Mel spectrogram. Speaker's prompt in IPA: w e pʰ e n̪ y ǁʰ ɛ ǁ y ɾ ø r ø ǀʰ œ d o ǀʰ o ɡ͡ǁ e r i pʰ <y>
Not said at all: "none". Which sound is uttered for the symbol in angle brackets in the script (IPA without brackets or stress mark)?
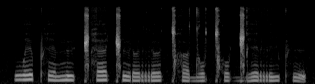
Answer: y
